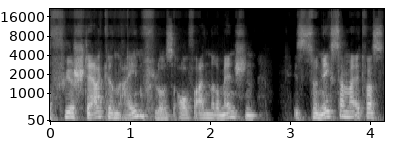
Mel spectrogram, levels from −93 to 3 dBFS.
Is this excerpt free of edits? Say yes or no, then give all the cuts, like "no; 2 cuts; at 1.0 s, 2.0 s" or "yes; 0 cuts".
yes; 0 cuts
